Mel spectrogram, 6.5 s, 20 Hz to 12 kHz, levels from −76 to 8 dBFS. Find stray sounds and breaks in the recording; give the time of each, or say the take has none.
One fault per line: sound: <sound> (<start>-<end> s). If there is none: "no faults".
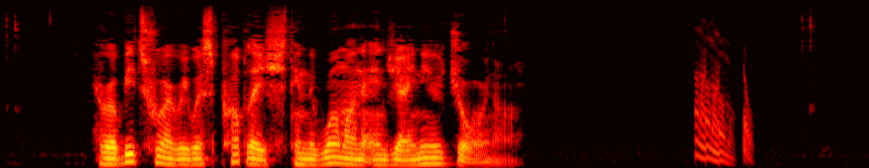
sound: chirp (5.2-5.7 s)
